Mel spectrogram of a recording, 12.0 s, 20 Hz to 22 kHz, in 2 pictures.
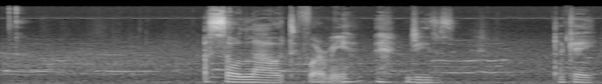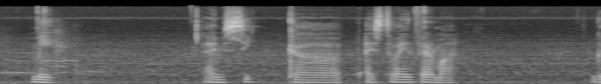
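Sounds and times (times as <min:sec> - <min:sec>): person yelling outside: 0:00.0 - 0:07.2
low background hum: 0:00.0 - 0:12.0.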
